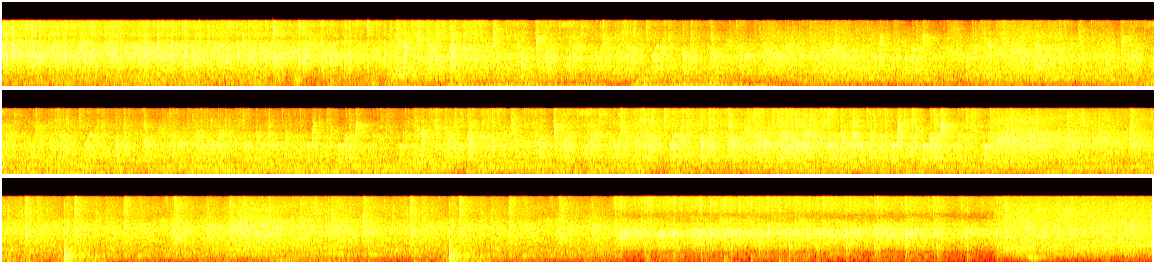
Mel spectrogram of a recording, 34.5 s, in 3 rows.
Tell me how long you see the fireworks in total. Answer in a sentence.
The fireworks can't be heard in this clip.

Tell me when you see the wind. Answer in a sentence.
You can hear the wind from 0.0 to 23.5 s.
